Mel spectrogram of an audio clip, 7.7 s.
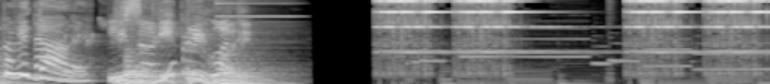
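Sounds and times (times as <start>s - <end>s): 
speech: 0.2s - 2.7s
telephone ringing: 3.8s - 7.6s.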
